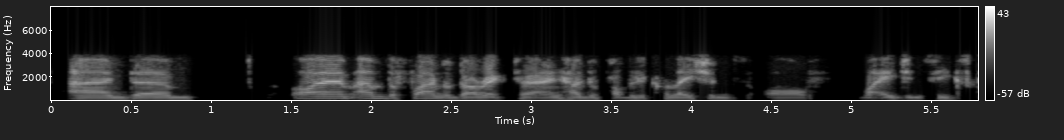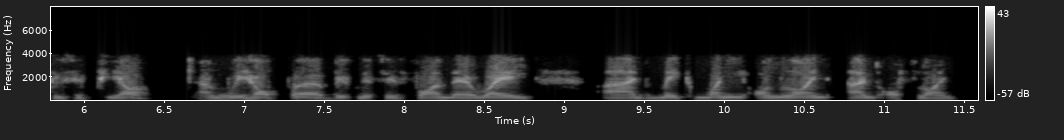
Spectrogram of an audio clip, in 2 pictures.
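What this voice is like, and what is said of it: London English accent. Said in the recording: “I'm from London, UK. You probably can tell from my accent.”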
